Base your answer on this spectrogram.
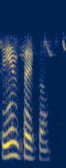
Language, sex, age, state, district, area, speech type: Hindi, female, 60+, Uttar Pradesh, Lucknow, rural, conversation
